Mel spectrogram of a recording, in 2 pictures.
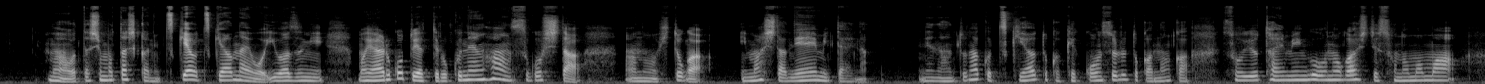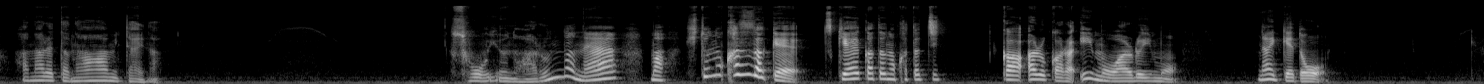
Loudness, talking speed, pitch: -23 LUFS, 270 characters per minute, 175 Hz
